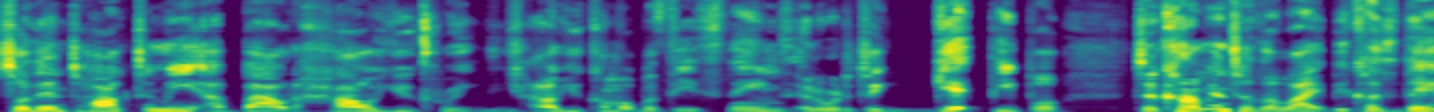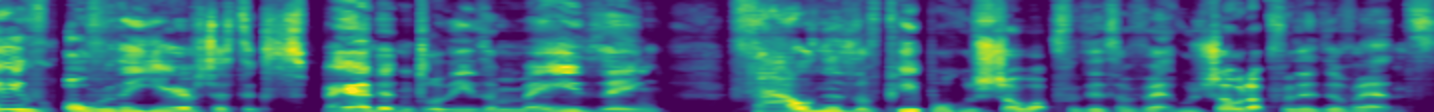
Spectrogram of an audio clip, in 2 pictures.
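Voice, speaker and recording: In a very clean recording with a silent background, a woman speaks in an unremarkable speaking voice at a medium pitch. Her pace is moderate and her intonation lively. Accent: American. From Milwaukee, Wisconsin. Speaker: podcast host. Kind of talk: interview and scripted narration.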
